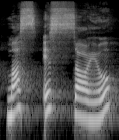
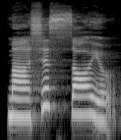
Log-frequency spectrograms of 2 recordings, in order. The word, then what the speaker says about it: 맛있어요: How would you pronounce it? It's not 맛있어요, it's 맛있어요.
